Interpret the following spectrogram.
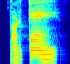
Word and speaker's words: por qué: So we have because, which is porque, but when we split up this word and stress the ending, so it becomes ¿por qué?, the meaning changes to why.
